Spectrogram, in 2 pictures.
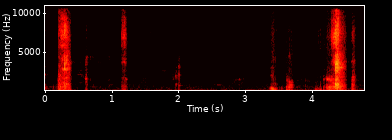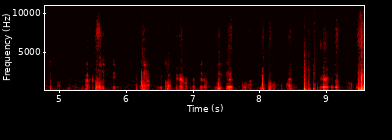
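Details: Animal coughing: a few sharp forceful coughing bursts followed by a run of short snorting, huffing sounds.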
